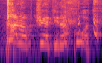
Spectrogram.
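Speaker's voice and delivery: high-pitched judge cutting him off; imitated judge's high, slow reprimand; mock stern interruption. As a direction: drag it out high and scolding. Judge cuts off his apology.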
